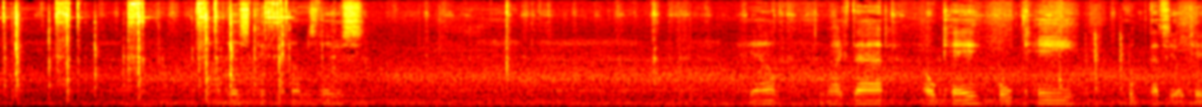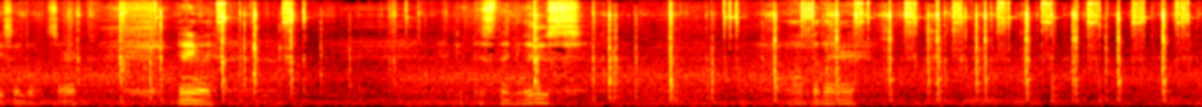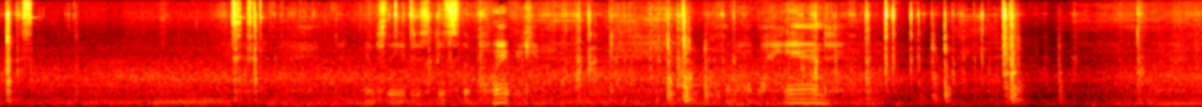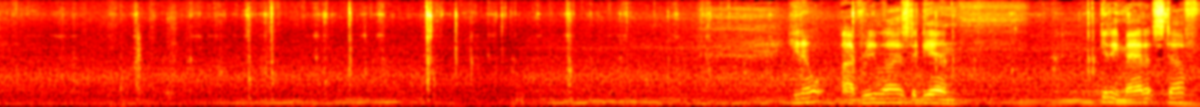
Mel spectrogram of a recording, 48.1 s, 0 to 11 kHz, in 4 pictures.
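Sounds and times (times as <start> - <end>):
ratchet wrench clicking: 0.0 - 3.0, 12.8 - 16.3, 19.1 - 24.5, 26.3 - 26.8, 37.9 - 43.4
hand tools clinking on metal: 0.0 - 3.5, 12.7 - 15.3, 19.1 - 24.5, 26.3 - 26.8.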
